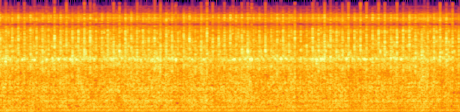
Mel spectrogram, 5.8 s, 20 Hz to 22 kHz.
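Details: 500 cubic inch V8 in a donor car with AC, started using a hot shot: a deep, steady idle with an even, smooth beat and no knocks, ticks or misses. The engine is running healthy.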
